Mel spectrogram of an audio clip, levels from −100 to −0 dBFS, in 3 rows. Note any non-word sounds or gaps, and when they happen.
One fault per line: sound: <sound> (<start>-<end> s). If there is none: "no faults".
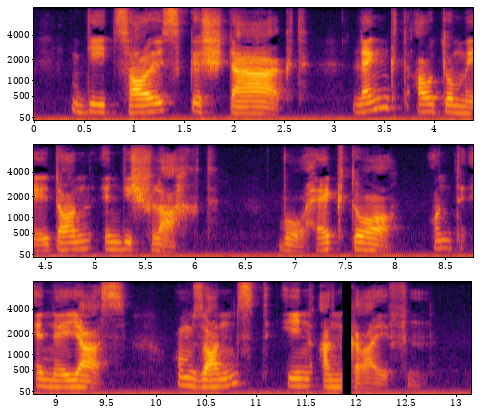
sound: dropout (11.9-12.0 s)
